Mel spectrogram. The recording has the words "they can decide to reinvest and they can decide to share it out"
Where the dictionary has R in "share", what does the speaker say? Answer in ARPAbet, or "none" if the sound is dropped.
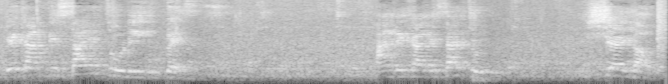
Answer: L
